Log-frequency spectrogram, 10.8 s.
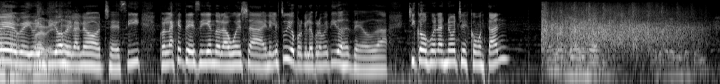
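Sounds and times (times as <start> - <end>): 
speech: 0.4 - 9.2
applause sound effect: 8.1 - 10.7.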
